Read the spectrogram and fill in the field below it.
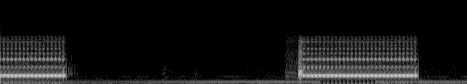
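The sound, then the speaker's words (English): A telephone ringback tone while calling Information (411): two buzzy, mid-pitched rings, one brief and one about a second long, separated by a pause of roughly two seconds, over a faint low hum on the line. “No one seems to be answering.”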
